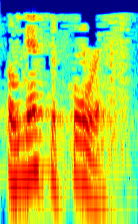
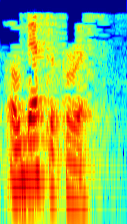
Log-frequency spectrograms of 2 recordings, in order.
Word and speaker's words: Onesiphorus: It's Onesiphorus. Onesiphorus, which is different than Onesimus, which is in Philemon.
